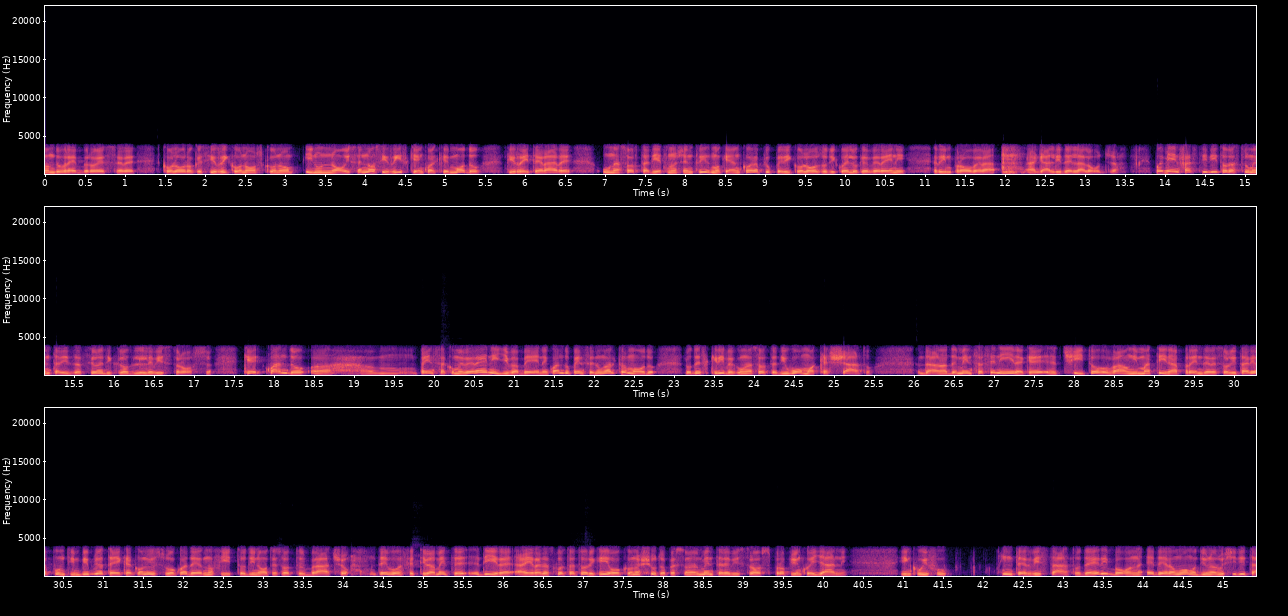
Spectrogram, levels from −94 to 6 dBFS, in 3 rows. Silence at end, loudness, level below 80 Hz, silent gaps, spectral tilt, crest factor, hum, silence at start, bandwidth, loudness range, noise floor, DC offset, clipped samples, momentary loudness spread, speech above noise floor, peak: 0 s; -22 LUFS; -80 dBFS; none; -1 dB/octave; 16 dB; none; 0 s; 4.1 kHz; 2 LU; -50 dBFS; under 0.1%; under 0.1%; 6 LU; 29 dB; -6 dBFS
